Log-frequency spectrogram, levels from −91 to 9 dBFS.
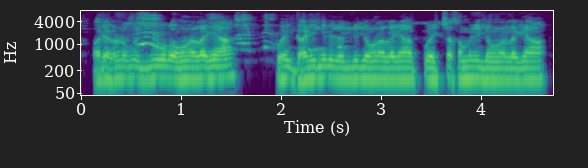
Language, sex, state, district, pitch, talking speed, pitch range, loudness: Garhwali, male, Uttarakhand, Uttarkashi, 125 Hz, 205 wpm, 120-130 Hz, -17 LUFS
